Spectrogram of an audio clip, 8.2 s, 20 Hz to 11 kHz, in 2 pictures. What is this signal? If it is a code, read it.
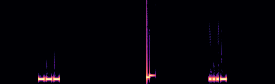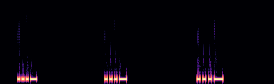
Morse code, heard as a keyed tone, about 35 wpm, spaced as for 8 wpm, 700 Hz. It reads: O VVVV
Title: Speed-Racing Single Letters 28wpm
